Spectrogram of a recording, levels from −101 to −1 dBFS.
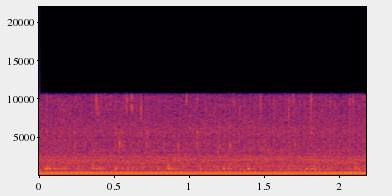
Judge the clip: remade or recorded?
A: recorded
